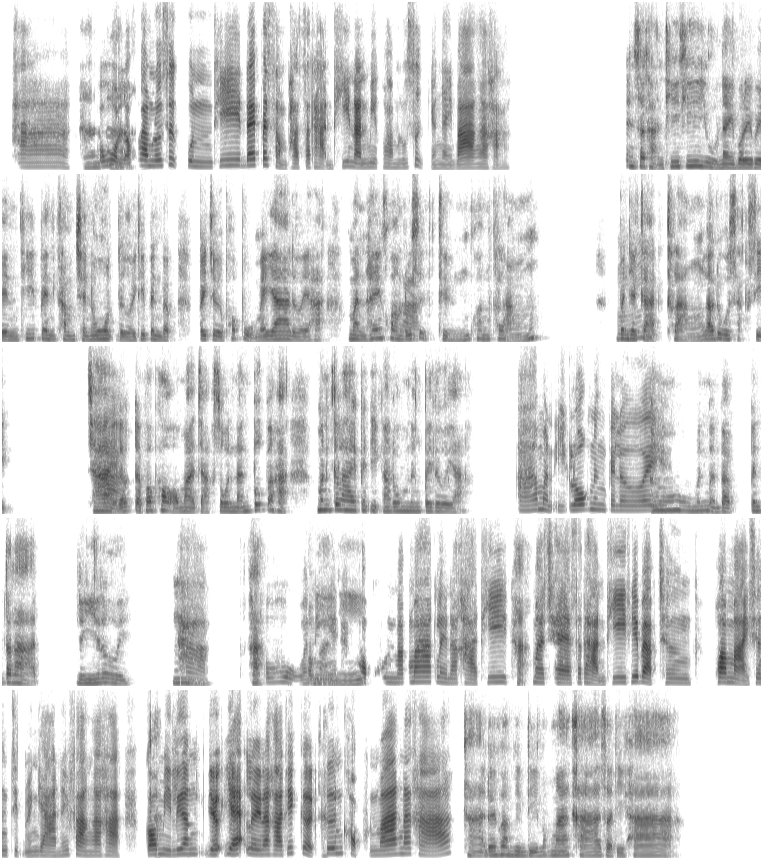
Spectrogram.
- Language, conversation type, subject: Thai, podcast, มีสถานที่ไหนที่มีความหมายทางจิตวิญญาณสำหรับคุณไหม?
- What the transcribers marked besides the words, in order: none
